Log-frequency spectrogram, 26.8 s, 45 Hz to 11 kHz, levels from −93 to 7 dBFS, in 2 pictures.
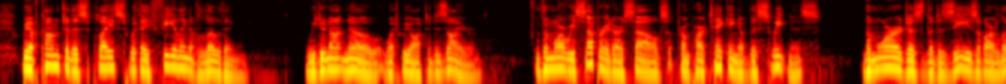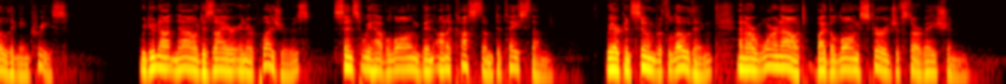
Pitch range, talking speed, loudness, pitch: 95-125 Hz, 155 wpm, -28 LUFS, 110 Hz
